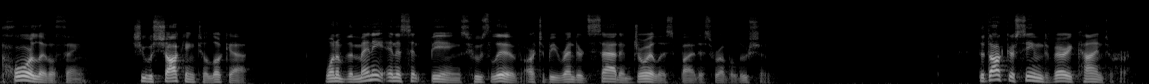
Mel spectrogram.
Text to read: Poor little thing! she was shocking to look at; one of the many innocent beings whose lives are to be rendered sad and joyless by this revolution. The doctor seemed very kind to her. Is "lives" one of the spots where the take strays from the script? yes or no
yes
